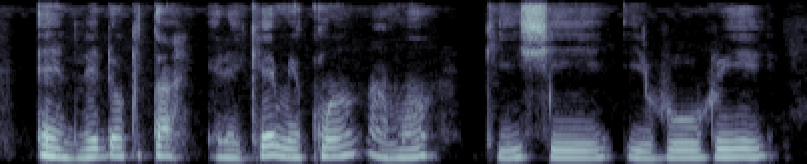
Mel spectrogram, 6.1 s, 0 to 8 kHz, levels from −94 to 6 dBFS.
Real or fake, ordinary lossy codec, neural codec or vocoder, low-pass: real; none; none; 7.2 kHz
